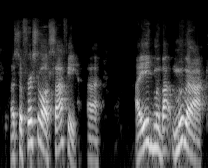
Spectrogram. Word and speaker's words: Eid Mubarak: So first of all, Safi, Eid Mubarak. How do you say this right? Eid Mubarak.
